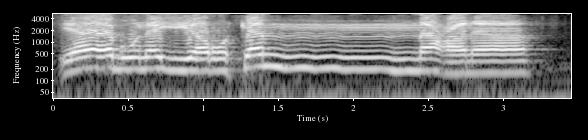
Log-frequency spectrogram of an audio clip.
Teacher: إذا ندغم الباء بالميم إدغام كامل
